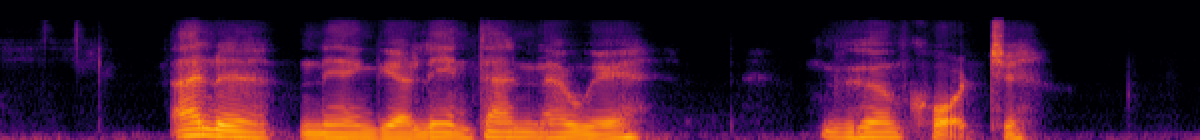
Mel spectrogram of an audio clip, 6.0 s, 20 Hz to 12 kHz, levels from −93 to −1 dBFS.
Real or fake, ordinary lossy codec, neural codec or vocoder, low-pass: fake; AAC, 64 kbps; codec, 16 kHz, 0.7 kbps, FocalCodec; 7.2 kHz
